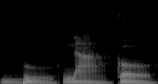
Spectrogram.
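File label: "bunako", concatenated syllables; Affixing experiment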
